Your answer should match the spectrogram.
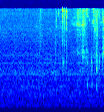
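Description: Faint room tone, then from about a second in a short cluster of small crisp clicks and rustles from a plastic syringe of epoxy being handled.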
